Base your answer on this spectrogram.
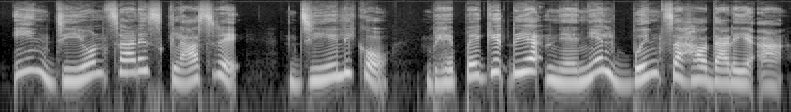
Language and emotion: Santali, disgusted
